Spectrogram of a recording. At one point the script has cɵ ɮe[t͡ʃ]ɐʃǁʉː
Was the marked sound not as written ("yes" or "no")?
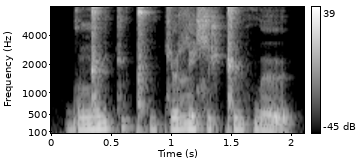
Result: yes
